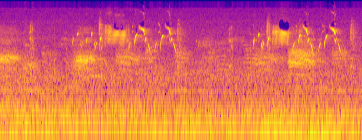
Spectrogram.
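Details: Birdsong at a farm cottage setting: scattered high chirps and short trilled phrases in two bursts separated by a pause, over a faint background hiss.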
